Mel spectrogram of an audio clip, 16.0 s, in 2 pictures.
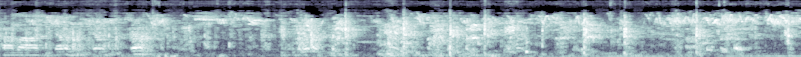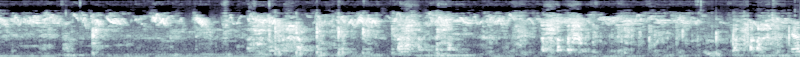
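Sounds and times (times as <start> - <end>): birds chirping and clucking: 0.0 - 16.0.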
